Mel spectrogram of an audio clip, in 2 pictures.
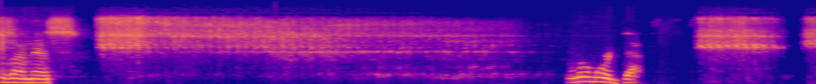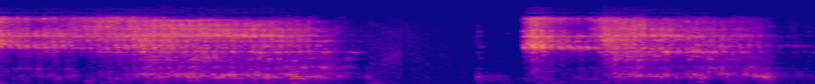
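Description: A chisel scrapes against spinning wood on a lathe in bursts that slowly fade.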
